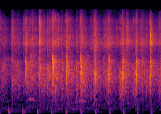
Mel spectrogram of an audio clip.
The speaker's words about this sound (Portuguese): Uma salva de palmas ao Senhor.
